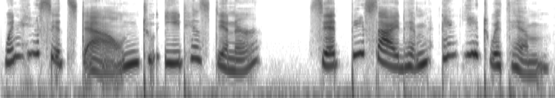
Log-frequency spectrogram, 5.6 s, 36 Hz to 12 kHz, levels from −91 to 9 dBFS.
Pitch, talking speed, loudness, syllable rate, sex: 295 Hz, 160 wpm, -21 LUFS, 4.6 syllables/s, female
